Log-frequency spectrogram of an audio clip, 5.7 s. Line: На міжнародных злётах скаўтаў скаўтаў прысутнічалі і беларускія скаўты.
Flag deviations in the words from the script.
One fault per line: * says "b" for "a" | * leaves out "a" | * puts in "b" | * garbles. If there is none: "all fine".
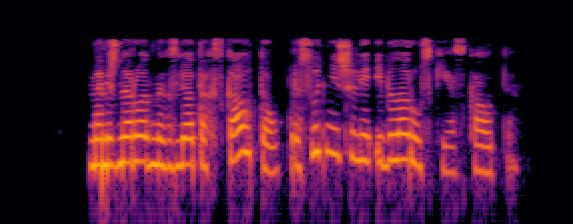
* leaves out "скаўтаў"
